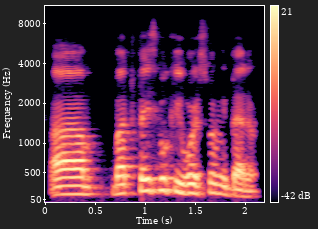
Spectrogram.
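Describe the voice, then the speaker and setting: A man's voice: fairly high pitch, big pitch swings, a little fast, dark tone. Hesitant man on a muffled call. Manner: hesitant, repeats words, stumbling phrasing. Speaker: client interviewing freelancers. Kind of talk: business call.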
